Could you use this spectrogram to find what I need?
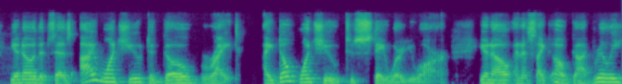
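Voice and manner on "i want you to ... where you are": gentle, hushed, soft, quiet and slow little voice. Recalling a voice heard in the night years after getting clean, soft, quiet voice. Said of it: "here comes that little soft, quiet voice".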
